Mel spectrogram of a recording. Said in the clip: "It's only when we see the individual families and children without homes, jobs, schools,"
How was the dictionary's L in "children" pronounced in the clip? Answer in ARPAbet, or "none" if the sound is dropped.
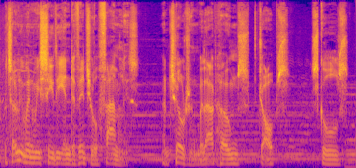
L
